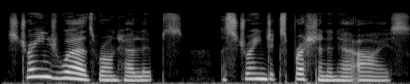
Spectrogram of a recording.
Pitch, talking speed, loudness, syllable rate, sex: 230 Hz, 175 wpm, -18 LUFS, 4.7 syllables/s, female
